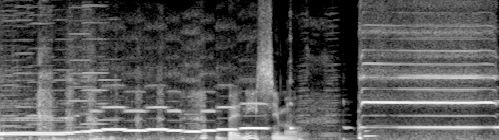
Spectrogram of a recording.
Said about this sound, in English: This is like a pan flute for tards because you don't even have to blow it very well. It's already got the little like mouthpiece that just sort of blows the air across it. Perfecto.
